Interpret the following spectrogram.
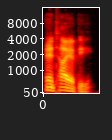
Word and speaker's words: Antiope: Ant uh Antiopee.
